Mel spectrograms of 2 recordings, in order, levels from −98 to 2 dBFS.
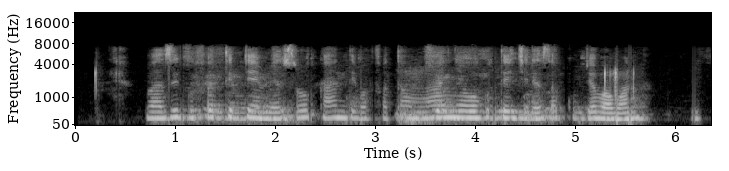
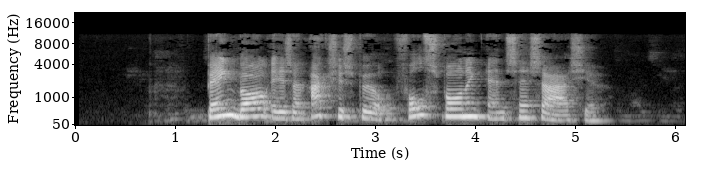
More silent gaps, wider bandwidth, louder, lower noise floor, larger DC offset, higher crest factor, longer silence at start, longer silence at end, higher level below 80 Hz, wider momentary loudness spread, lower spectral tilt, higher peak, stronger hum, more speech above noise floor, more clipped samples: neither; second, 8 kHz vs 11.5 kHz; second, -28 LUFS vs -17 LUFS; second, -55 dBFS vs -72 dBFS; neither; about the same, 20 dB vs 16 dB; second, 0.45 s vs 1.35 s; second, 0.1 s vs 0.8 s; about the same, -58 dBFS vs -62 dBFS; about the same, 13 LU vs 11 LU; about the same, -4.5 dB/octave vs -4 dB/octave; second, -8 dBFS vs -2 dBFS; neither; second, 28 dB vs 55 dB; neither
